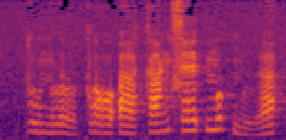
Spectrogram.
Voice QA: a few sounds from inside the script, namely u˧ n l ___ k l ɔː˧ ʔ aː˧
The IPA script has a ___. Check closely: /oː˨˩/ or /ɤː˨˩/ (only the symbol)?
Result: ɤː˨˩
